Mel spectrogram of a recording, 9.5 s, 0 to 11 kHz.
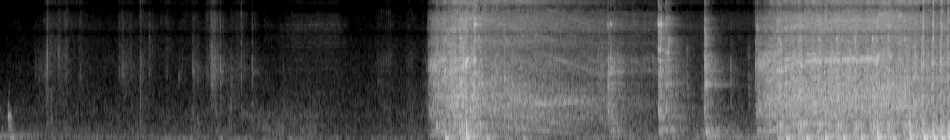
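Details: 34-ton log splitter's small engine, bought as supposedly blown/locked, after reattaching a leaking degraded hydraulic return line: fires, stumbles briefly, then catches and runs at a steady, even buzz; owner had feared continued oil smoke; normal running.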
